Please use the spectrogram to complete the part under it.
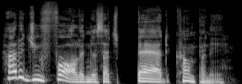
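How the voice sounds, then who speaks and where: An actor playing a roguish, teasing baron in an audiobook, with a lilting voice and a folksy way of talking. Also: male voice, medium pitch, wildly swooping pitch, fairly quick, a little mellow, slightly rough, dry recording, clean studio sound, full character voice. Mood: teasing, jovial. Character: roguish, teasing common-born baron, broad-shouldered grown man. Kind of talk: full-cast audiobook character acting.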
